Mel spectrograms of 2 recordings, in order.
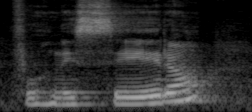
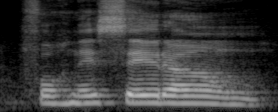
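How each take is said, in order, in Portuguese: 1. A tônica está na sílaba do meio. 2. A tônica está na sílaba final.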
